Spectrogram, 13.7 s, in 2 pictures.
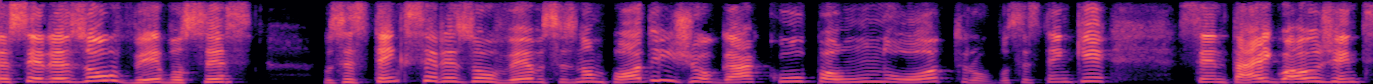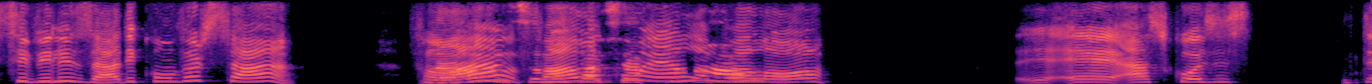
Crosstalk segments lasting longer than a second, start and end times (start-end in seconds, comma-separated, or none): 8.9-10.8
